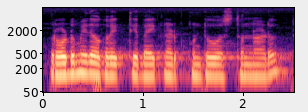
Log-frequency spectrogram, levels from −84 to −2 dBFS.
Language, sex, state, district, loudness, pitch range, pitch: Telugu, male, Telangana, Mahabubabad, -16 LUFS, 130-145 Hz, 135 Hz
